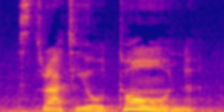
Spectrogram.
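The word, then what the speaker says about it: στρατιωτῶν: Then we have our third rule kicking in for the genitive plural, stratioton, circumflex on the final syllable.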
